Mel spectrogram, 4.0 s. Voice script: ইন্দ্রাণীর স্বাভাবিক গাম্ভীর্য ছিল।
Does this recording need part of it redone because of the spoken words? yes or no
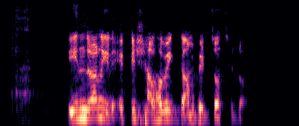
yes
